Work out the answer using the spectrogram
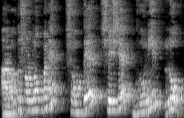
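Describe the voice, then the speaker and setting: Bangladeshi guy teaching grammar, slow and repetitive, super echoey room, sounds far off the mic. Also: high-pitched, lively intonation. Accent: Bangladeshi Bengali. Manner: slow and explanatory, repeats each example. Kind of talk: grammar lesson.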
